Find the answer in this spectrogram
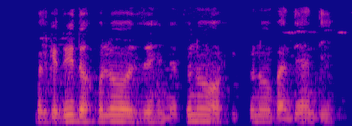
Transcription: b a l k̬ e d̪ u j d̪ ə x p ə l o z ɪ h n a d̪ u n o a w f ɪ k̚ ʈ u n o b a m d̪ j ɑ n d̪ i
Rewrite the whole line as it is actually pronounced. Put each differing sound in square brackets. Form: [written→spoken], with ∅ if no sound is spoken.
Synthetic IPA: b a l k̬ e d̪ u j d̪ ə x p ə l o z ɪ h n a [d̪→t̪] u n o a w f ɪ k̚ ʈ u n o b a [m→n] d̪ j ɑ n d̪ i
